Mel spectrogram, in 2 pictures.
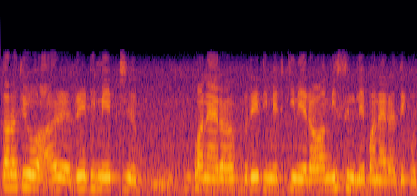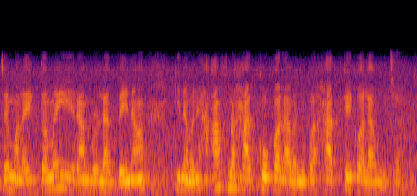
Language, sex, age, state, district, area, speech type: Nepali, female, 30-45, West Bengal, Darjeeling, rural, spontaneous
